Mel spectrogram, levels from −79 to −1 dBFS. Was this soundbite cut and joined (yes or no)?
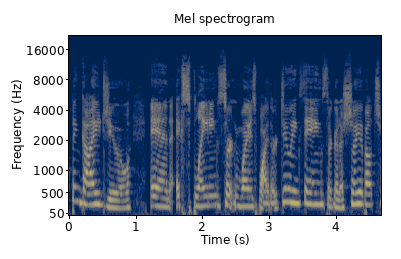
no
